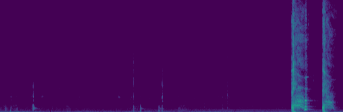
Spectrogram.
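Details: Several quiet seconds with faint room sounds, then two loud, harsh coughs close together near the end; a short bout of coughing.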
